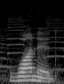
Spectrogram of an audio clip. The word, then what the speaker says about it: wanted: I said wanted. I dropped the T.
